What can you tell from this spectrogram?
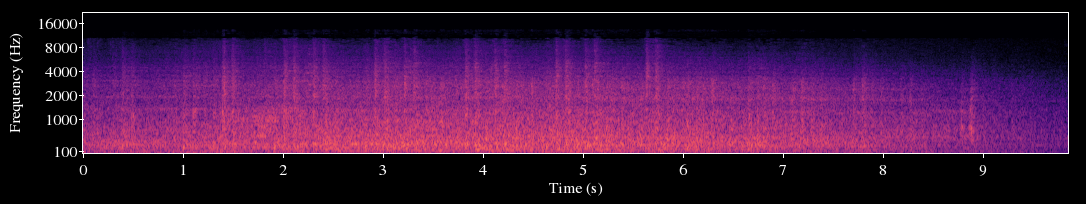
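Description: JR Shikoku 2700 series limited express diesel train running past on an elevated track, with rail joints clicking under the wheels. The sound builds to a peak midway and fades as the train moves away.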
